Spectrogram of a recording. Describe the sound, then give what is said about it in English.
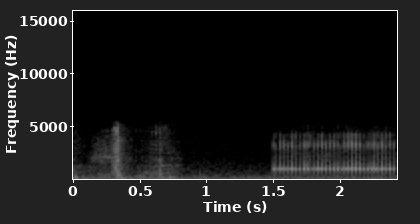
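A few faint clicks, then a telephone starts ringing on the line during an outgoing call to the Fifth Precinct: a steady, buzzing electronic ring tone at moderate volume, heard as if through a handset. “Give me the phone.”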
